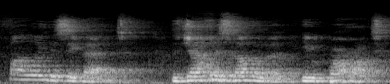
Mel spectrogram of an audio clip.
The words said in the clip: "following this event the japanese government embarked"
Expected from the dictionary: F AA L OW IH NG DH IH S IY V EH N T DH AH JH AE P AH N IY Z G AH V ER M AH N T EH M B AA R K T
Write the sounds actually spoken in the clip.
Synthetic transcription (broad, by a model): F AA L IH DH IH S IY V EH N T DH AH JH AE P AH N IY S G AH V ER M AH N T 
